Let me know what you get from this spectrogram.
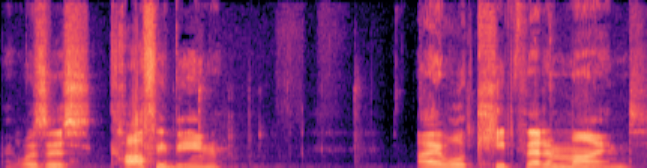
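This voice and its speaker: A man's voice: mid-range voice, big pitch swings, measured pace. A man giving casual let's-play commentary, chatty and talking to himself as he plays. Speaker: gaming video creator.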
